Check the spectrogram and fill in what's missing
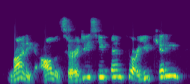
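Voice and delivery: a high, amazed "are you kidding?"; incredulous. Retold or imitated. To Ronnie, brushing off his praise: high incredulous voice.

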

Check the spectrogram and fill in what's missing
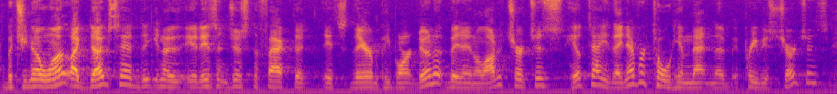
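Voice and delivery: ordinary delivery

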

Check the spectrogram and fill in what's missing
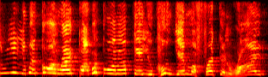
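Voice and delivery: husband mimicking angry wife, high and loud; mock wife voice. Wife scolding him in retold argument.

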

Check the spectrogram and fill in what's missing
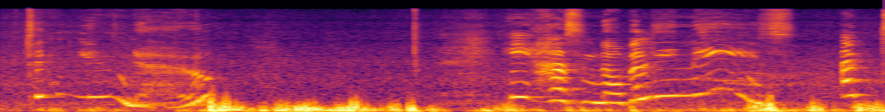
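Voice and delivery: high mouse voice spinning a scary tale; scheming mouse. Acted. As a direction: spook the fox with a high mouse voice. Mouse describes Gruffalo.

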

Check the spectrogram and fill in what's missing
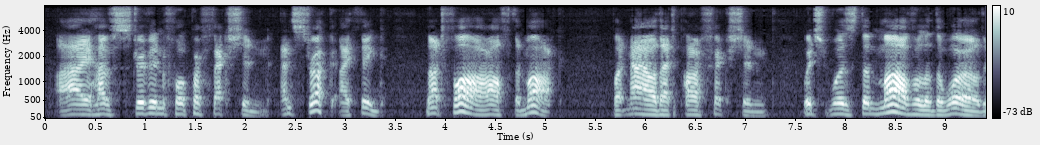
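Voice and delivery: a noble knight ashamed of his fear; grave knight lament. Acted.

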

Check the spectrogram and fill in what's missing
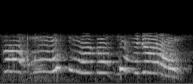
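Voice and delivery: high, tearful whining; high crying complaint, rushing at the end; whiny distress. Acted. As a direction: plead through near tears, voice climbing. Distraught over botched implants.

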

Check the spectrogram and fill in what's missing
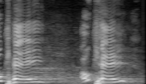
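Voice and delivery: high, loud, slow okay; eager agreement. Retold or imitated. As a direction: agree with gusto. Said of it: "I'm like".

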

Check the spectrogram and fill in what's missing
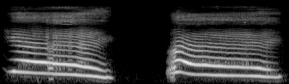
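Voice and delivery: high squeals of joy; squealing cheer. Acted. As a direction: squeal with delight. Character celebrates.

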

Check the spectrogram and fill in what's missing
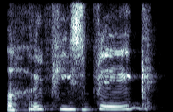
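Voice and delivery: high, slow, hopeful voice; swooning female gorilla. A narrator's reading. Gidget pictures the new male, swooning. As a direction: wish for it dreamily.

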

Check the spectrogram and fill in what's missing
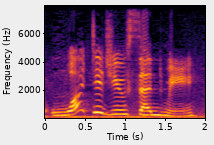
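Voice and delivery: ordinary talk, nothing marked

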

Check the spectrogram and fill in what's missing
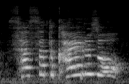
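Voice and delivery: high, drawn-out insistent order; acted emphatic command; forceful command. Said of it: "강하게 말을 할 때".

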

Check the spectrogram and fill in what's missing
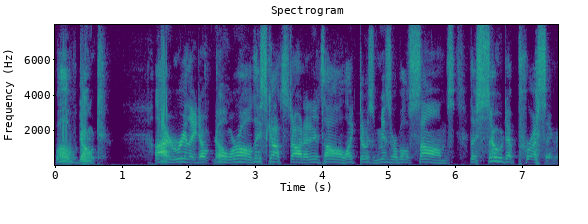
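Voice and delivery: loud, irritated God voice; exasperated God. Acted. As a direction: boom it out as a fed-up Lord. Plays God scolding Arthur.

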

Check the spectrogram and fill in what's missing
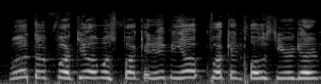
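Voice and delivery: high-pitched angry mimicry of a cop; mock a cop flipping out in a high voice; high, ranting cop caricature; flipping-out cop impression. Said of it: "completely flips on me".

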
